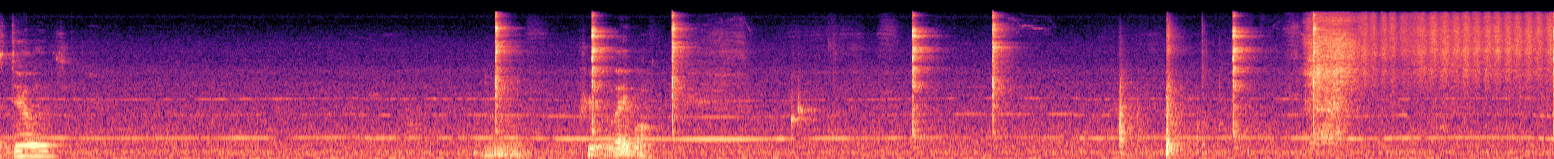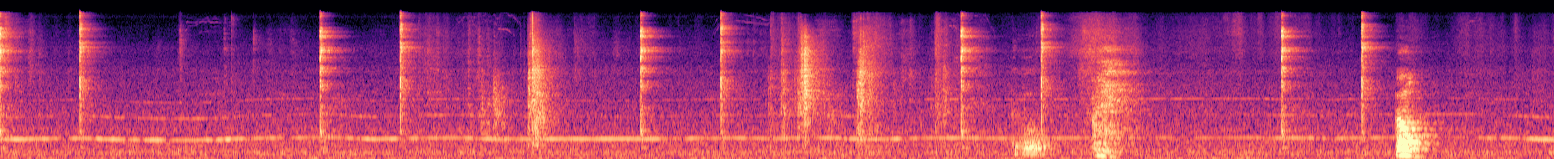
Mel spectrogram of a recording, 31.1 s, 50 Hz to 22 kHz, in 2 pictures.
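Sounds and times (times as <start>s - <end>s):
hands rubbing and rasping: 13.1s - 15.8s.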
